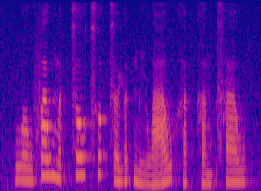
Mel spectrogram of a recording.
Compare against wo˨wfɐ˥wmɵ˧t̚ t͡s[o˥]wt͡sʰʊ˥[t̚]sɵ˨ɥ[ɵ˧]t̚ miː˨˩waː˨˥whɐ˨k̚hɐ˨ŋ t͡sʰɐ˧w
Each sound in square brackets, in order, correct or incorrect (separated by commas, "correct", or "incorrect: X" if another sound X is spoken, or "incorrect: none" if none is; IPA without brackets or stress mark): correct, incorrect: k̚, correct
